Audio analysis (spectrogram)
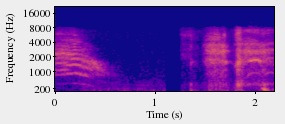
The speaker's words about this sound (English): Yeah, I said Thor, cat in the background.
